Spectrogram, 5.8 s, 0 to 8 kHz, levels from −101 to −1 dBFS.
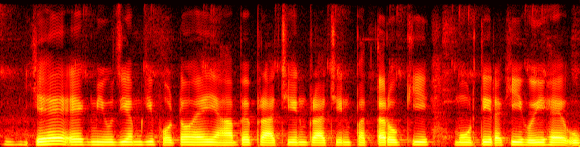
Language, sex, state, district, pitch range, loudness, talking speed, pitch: Hindi, male, Bihar, Jahanabad, 130-145 Hz, -18 LUFS, 155 wpm, 140 Hz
